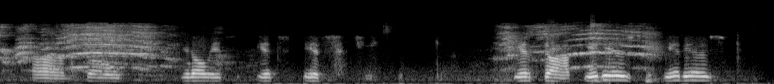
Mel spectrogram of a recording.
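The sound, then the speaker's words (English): A pet parrot squawks loudly: two long, harsh, wavering calls separated by a run of short, choppy squawks, with no talking. “So the parrot is a mess.”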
